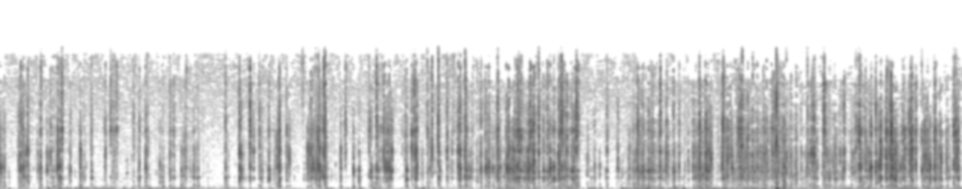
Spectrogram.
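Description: Silicone bristle gloves scratch and brush the hollow metal mesh grille of a Blue Yeti microphone from both sides. The result is a dense, continuous stream of crackly scratching over a heavy low rumble, with one sharp, louder tap near the end.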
